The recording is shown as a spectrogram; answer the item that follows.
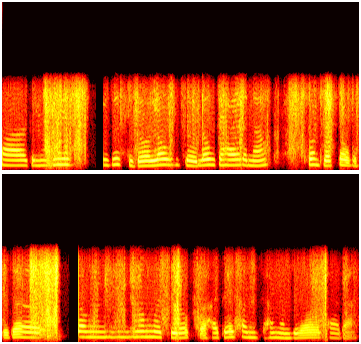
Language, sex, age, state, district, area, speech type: Manipuri, female, 30-45, Manipur, Kangpokpi, urban, conversation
